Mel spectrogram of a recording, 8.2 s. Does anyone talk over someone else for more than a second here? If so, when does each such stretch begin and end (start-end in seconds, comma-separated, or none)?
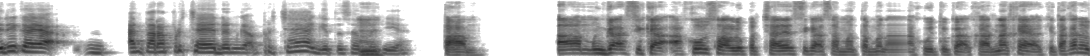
none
